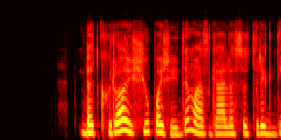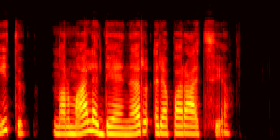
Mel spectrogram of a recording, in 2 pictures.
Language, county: Lithuanian, Klaipėda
